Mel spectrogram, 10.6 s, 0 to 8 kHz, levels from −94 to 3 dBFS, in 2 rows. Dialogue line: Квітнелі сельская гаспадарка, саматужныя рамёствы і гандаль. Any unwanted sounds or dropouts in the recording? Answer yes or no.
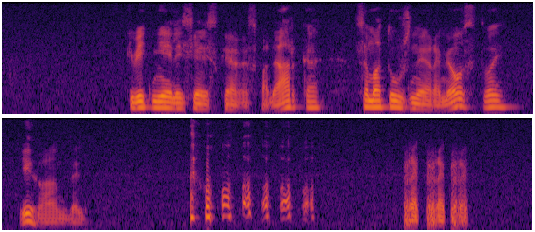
yes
